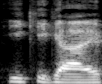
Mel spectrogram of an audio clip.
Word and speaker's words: ikigai: Oh, you are saying it correctly. We could practice if you want. So, you're gonna say e e. You're gonna say key and then I'll say guy.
